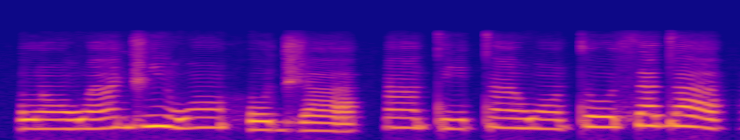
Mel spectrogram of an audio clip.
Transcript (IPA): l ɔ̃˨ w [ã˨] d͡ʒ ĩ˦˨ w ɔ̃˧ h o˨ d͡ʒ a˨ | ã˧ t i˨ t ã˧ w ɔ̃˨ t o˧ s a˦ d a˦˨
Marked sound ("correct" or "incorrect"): incorrect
